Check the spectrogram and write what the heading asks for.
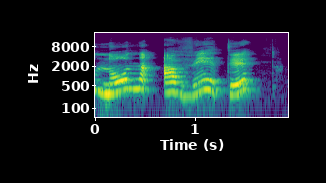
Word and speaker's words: non avete: O non avete, ele juntou a pronúncia. Non avete, a gente vai falar como se fosse uma palavra só.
